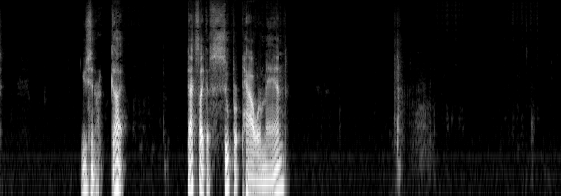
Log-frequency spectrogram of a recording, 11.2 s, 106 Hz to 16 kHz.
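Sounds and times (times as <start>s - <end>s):
speech: 1.6s - 2.6s, 3.8s - 5.8s
pencil scribbling on paper: 2.1s - 3.7s, 5.7s - 11.2s.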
